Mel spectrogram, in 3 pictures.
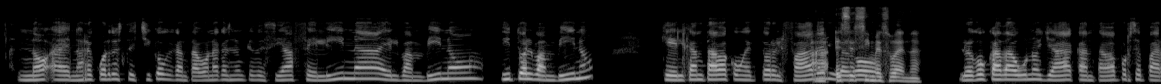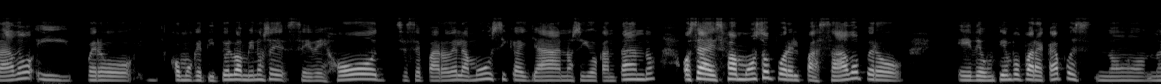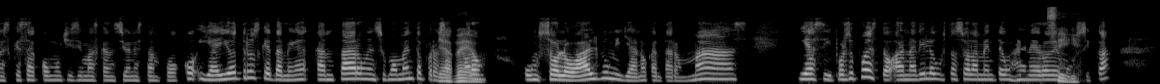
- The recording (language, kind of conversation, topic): Spanish, podcast, ¿Cómo han cambiado tus gustos en los medios desde la adolescencia hasta hoy?
- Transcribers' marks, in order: none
